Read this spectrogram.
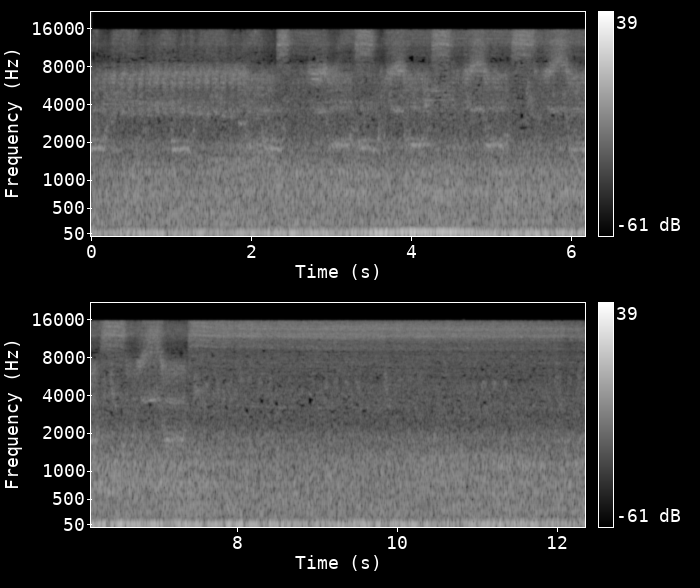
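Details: Cicadas singing in a persimmon orchard at midsummer, their peak chorus a sign that summer is passing: a high, shrill buzz pulsing in rapid rhythmic bursts for about seven seconds, then an even hiss over a steady low rumble.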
